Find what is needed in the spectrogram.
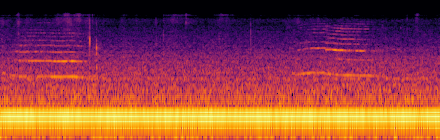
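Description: A house cat meowing twice: one call at the start and another about three seconds in, the second falling slightly in pitch. A steady low hum runs underneath.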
